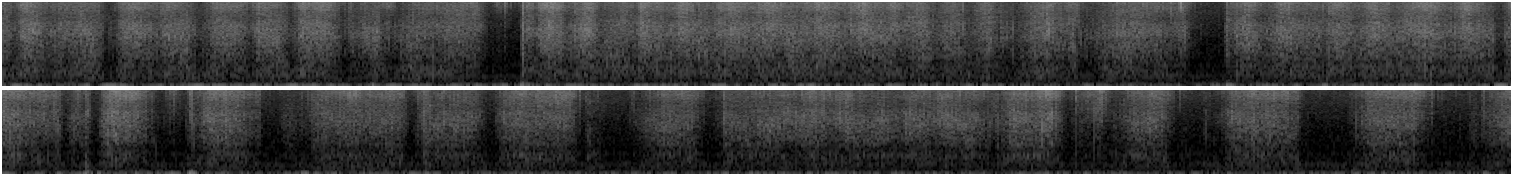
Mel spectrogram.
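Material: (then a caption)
Foam. A large, wet, soapy pink porous foam sponge is rubbed and scratched by fingertips over a basin of suds. Steady, irregular strokes of bright, hissy rubbing and scratching repeat about twice a second over a constant low hum, with no clear pauses.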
